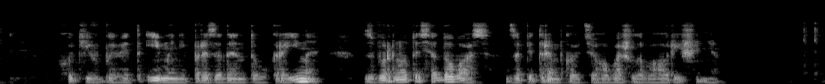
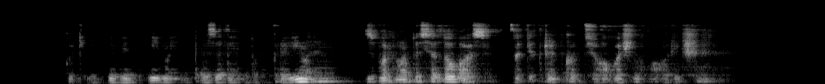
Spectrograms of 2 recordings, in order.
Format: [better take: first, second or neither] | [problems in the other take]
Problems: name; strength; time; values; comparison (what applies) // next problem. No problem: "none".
first | noise reduction (neural mask model DeepFilterNet 3)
